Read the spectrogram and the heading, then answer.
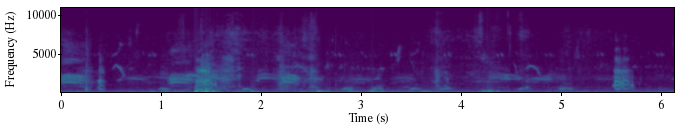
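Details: Male and female white francolin, known as teetar, calling in alternation: harsh, rising, arched notes repeated in quick bursts, set against a constant low rumble of background noise.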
